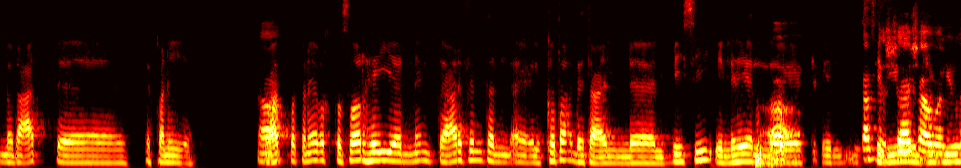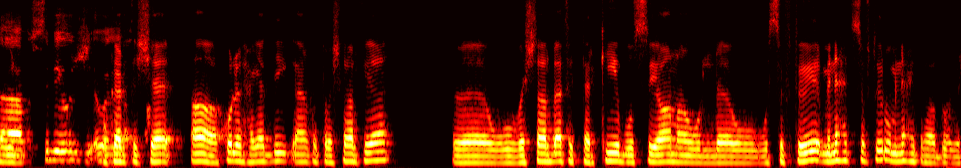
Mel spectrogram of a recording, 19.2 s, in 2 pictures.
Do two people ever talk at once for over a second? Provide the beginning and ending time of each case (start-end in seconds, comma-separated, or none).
8.6-9.9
